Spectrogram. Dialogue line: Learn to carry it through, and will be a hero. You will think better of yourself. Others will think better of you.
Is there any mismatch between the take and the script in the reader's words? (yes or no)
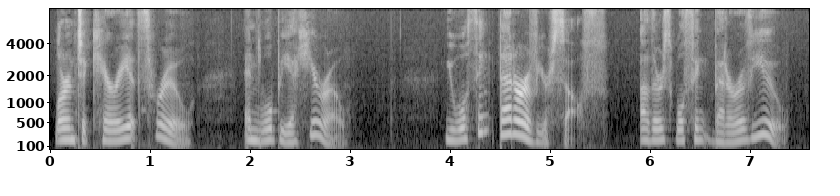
no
